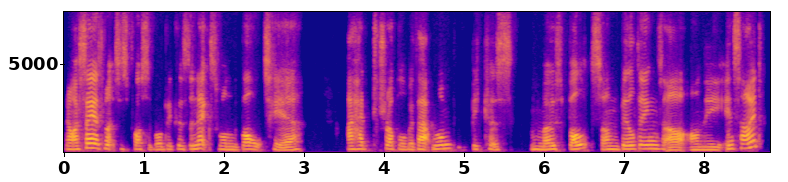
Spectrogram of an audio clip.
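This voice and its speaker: A woman's voice: lowish voice, normal speed, no room sound, low-quality recording. A middle-aged woman, a guest artist talking through her slides on a video call, chatty and often restarting her sentences. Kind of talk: presenting slides in an online talk.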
